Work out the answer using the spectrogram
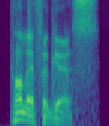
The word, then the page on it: polyphagous: British English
